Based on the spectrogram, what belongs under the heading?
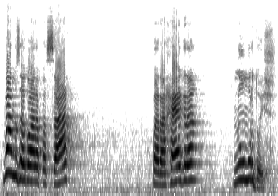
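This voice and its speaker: A woman teacher with a European Portuguese accent, giving a slow, patient lesson to children and often checking that they follow. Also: high-pitched, a bit bright, faint music behind. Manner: slow, patient, checks understanding with rhetorical questions. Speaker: primary school teacher. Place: home.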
